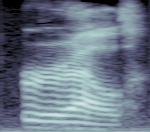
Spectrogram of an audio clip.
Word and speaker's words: or else: else okay and typically instead of saying or else and really pronouncing the or we say rel rel like it's one word one word or else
